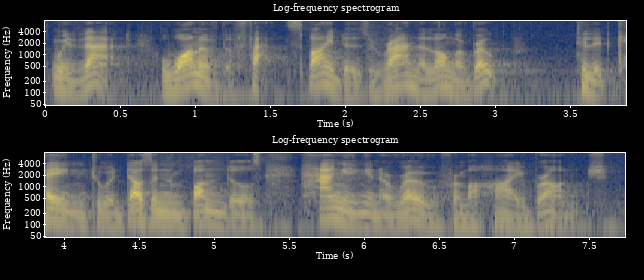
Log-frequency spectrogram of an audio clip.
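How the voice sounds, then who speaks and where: A man's voice: fairly low pitch, expressive, normal speed. A man in his thirties narrating a storybook as a dramatic reading, theatrical, emphatic and carefully phrased. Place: indoor bookstore room lined with shelves.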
